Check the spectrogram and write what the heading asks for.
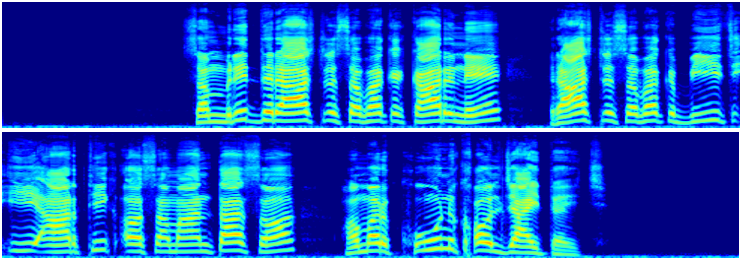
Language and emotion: Maithili, angry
